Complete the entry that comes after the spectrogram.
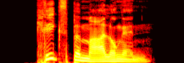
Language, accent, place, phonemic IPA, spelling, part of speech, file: German, Germany, Berlin, /ˈkʁiːksbəˌmaːlʊŋən/, Kriegsbemalungen, noun, De-Kriegsbemalungen.ogg
- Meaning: plural of Kriegsbemalung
